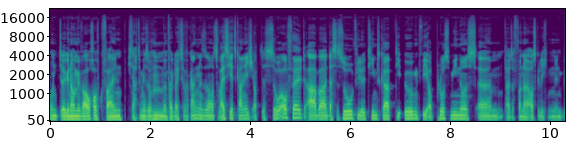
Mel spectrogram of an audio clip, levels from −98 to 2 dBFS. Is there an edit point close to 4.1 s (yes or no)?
no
